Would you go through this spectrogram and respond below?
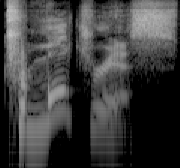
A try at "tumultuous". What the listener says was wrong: R. You're adding an R again.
